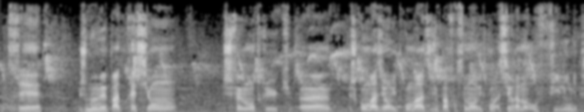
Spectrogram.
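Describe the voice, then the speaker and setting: Speaking at a moderate pace with long, frequent pauses, a man with a high voice uses ordinary pitch variation over noticeable background noise. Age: 30s. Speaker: professional MMA fighter. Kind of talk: interview. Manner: hesitant, many fillers.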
